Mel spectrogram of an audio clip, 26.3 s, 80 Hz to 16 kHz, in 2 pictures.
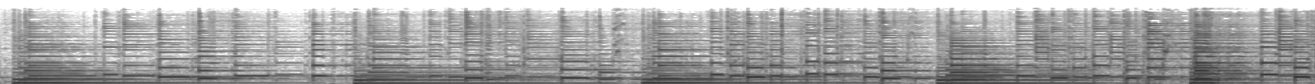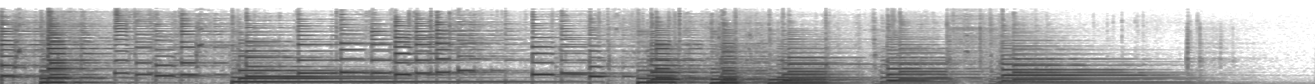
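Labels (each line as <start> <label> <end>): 0.0 Guitar chords playing in the intro. 26.3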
